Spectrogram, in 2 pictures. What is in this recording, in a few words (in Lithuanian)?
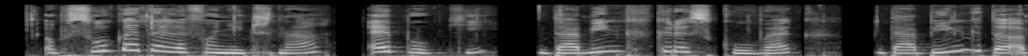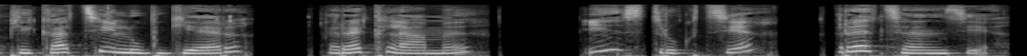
MOT Lenku balsas, moteris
